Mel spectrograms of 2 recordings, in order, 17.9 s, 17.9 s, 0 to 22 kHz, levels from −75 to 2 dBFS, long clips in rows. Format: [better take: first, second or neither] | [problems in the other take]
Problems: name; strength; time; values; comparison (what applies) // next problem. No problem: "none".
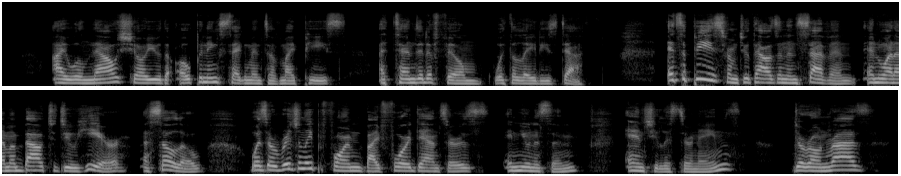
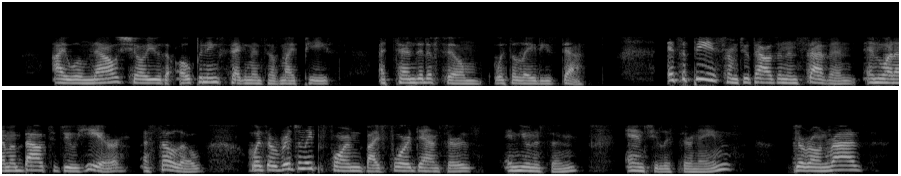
first | garbled, watery; badly; nothing above 4 kHz; slightly in the first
